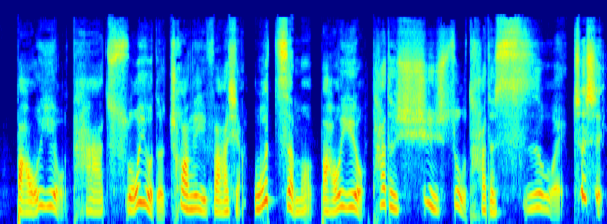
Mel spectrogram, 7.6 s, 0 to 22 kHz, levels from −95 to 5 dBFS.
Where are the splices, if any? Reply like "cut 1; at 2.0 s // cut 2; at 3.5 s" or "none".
none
